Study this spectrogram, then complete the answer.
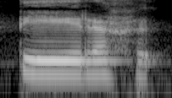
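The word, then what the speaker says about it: तेरह: அடுத்து தேரஹ், தாவோட ஏ சிம்பல் இருக்குது, ரஹ் தேரஹ் அப்படின்னா 13. இதில் நல்லா பார்த்தீங்கன்னா ஹாலேயே வந்து எல்லாமே ஃபினிஷ் ஆகிருக்கும்.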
